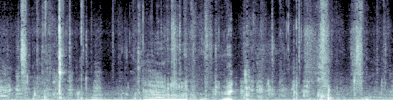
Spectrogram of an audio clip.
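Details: Golden Retriever, one of six living together, among them a one-year-old, playing hard; rapid rough panting with a loud low huffing burst partway through, while a person talks nearby.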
